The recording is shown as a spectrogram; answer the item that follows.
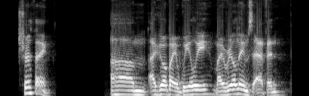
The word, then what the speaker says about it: WheelyF: I go by Wheely. My real name's Evan. F is silent. You can say it, but I usually self-refer as just Wheely.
